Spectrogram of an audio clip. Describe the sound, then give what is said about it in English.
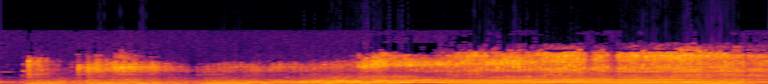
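The engine of the Shooting Star, a racer supercharged with super fuel in an aquajet boat race on Mars, roars and accelerates, its loud, steady pitch climbing as it revs higher, with a rising whine layered over the throaty rumble and no voices. “Wow, look at the shooting star go. Bound to be a winner now because she's supercharged.”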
